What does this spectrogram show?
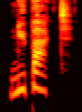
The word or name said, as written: nybagt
